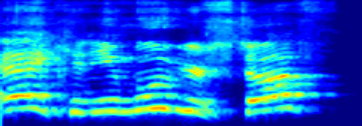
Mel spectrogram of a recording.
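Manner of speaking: acted out, very high, far-carrying shout. Speaker retells a guy calling to them from across the park, retelling a shout. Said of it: "he's like shouting from like across the park".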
